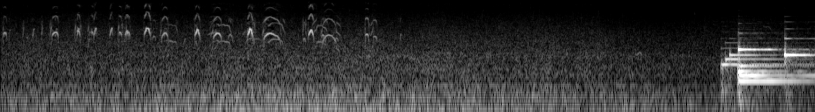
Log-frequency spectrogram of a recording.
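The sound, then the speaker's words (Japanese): Several ducks quack in a quick, uneven series over a steady background of running water, waterbirds of the Zenpukuji River in Suginami. The calls stop after a few seconds, and a bright chiming musical jingle enters at the end. “善福寺川、水鳥の住む水辺創出事業シンポジウム。”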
